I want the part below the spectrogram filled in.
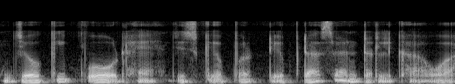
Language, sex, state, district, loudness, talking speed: Hindi, male, Himachal Pradesh, Shimla, -18 LUFS, 120 wpm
